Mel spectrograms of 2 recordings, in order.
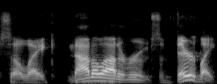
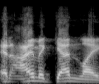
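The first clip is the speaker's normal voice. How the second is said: plain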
